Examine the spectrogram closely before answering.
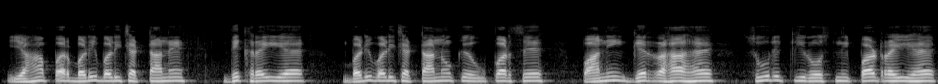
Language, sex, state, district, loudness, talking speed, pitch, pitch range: Hindi, male, Chhattisgarh, Bilaspur, -16 LUFS, 140 wpm, 160 Hz, 150-170 Hz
